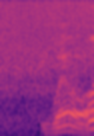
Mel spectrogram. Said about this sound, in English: And he said, let there be rain.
